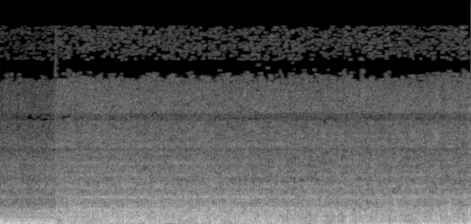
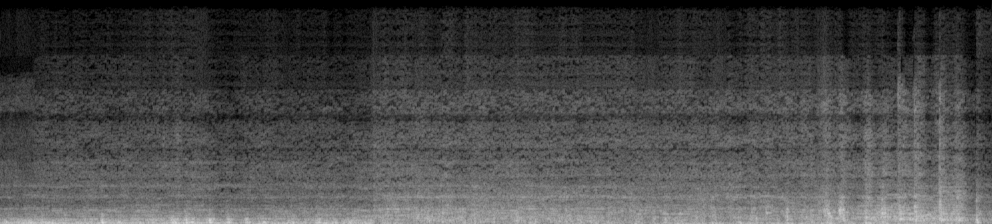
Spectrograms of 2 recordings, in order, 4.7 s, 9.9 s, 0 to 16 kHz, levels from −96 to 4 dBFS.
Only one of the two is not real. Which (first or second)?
second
